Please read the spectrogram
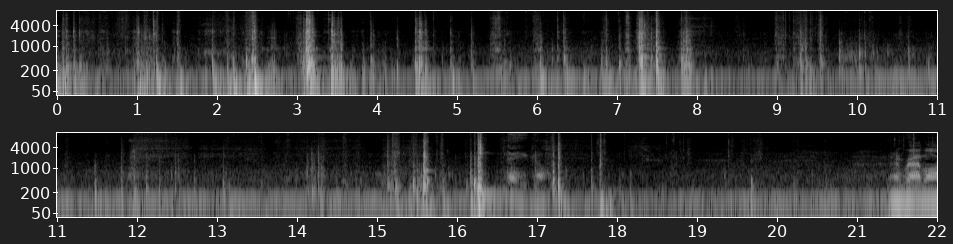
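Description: Irregular clicks and knocks of the truck's PCM (engine computer) being handled and pushed into its mounting bracket under the dash, over a steady low hum.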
